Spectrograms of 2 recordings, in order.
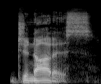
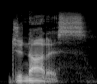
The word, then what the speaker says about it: Jonnatas: Okay, so first he told everyone how to say his name. How does he say it? He says Jonnatas. Jonnatas? Jonnatas. I didn't hear Joe, I heard Jonnatas.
